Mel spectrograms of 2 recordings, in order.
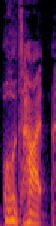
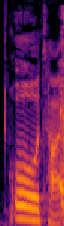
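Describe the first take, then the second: First: Pained groan at the heat; mouth burning from spicy food. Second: Louder pained cry at the heat; burning mouth, second wave; mouth burning from spicy food. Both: Real, not acted.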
